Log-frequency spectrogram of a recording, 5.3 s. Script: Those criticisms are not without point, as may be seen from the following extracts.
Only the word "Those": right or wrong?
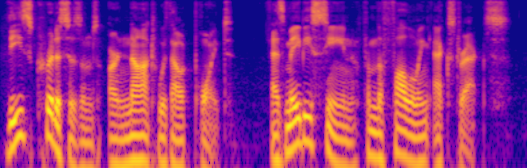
wrong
